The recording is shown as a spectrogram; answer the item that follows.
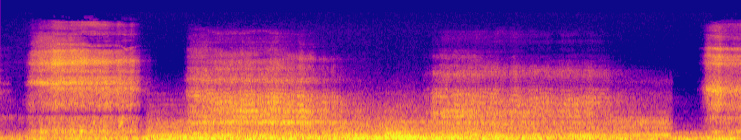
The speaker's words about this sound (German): Osha setzt den Helm auf, sie atmet schwer.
